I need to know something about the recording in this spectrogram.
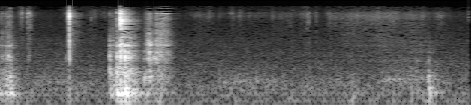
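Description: Scissors snipping crochet cotton thread: one sharp click about a second in, followed by a brief rustle of the crochet work being handled.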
